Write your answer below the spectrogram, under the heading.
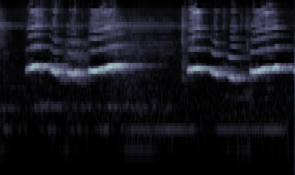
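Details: Two sustained, wavering whistles from a young yellow-cheeked pet cockatiel singing the Flamengo anthem, each held about a second and a half, dipping then rising again, over a faint low hum.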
